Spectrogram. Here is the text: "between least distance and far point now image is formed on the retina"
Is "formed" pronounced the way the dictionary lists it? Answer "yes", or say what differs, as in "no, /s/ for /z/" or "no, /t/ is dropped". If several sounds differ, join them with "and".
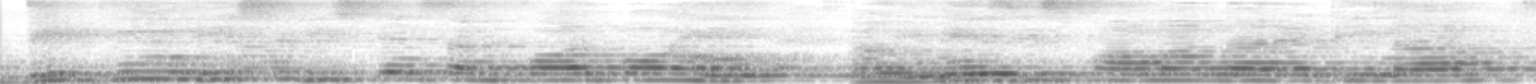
no, /d/ is dropped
